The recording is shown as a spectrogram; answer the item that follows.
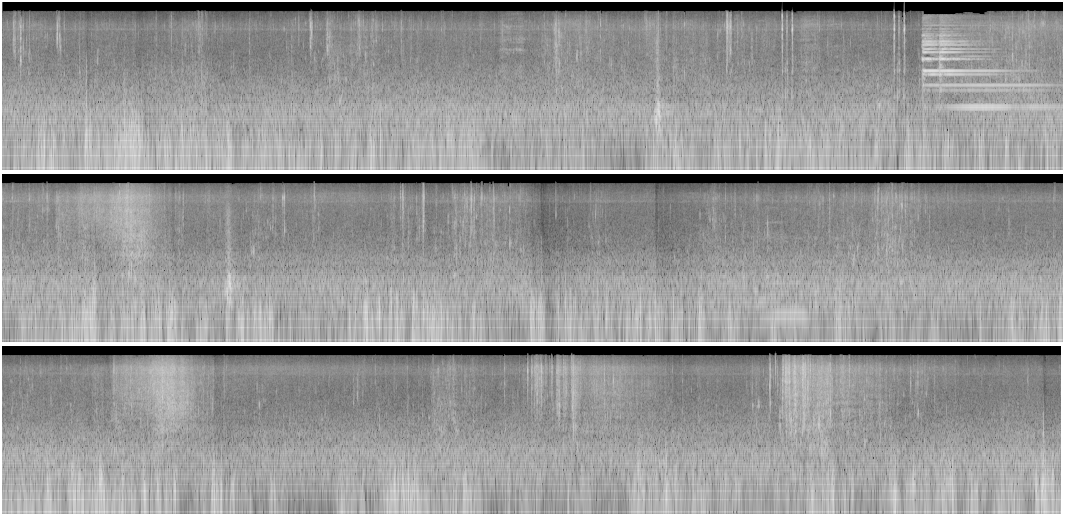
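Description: Wind buffeting the microphone over shallow estuary water, with several splashes as a man wades and works a fishing net through the water and mud. A short pitched tone sounds about nine seconds in.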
